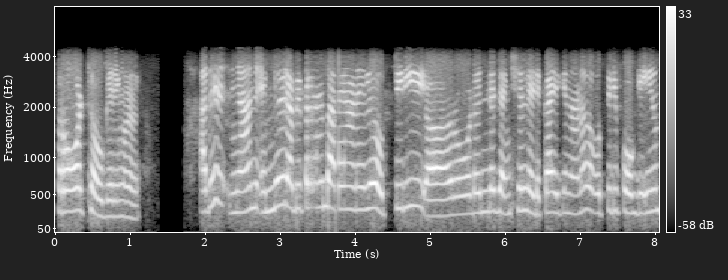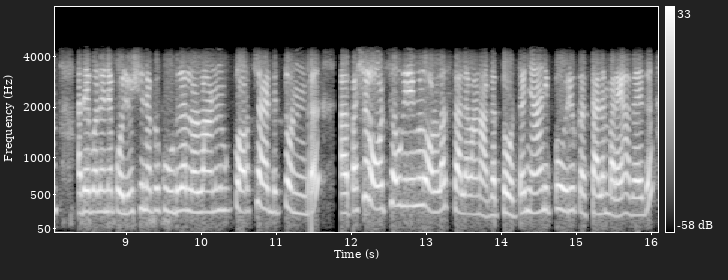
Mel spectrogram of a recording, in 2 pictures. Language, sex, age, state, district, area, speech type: Malayalam, female, 18-30, Kerala, Pathanamthitta, rural, conversation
